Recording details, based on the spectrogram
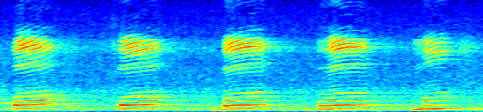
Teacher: उसके बाद है प, फ, ब, भ, म, इसमें से है वो आपके दोनों लिप्स हैं वो टच करते हैं एक दूसरे के साथ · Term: लिबेलियल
